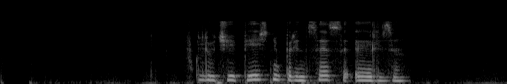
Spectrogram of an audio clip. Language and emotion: Russian, neutral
